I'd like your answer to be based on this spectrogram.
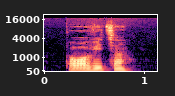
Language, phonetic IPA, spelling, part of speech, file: Polish, [ˌpɔwɔˈvʲit͡sa], połowica, noun, LL-Q809 (pol)-połowica.wav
